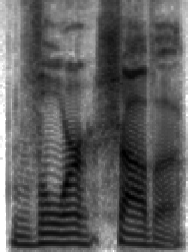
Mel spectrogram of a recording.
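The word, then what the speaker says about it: Warszawa: they were like oh we need to start pronouncing it the way like Warsaw is vaba oh makes sense VOR Shava vava and if it was VAV they'd be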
